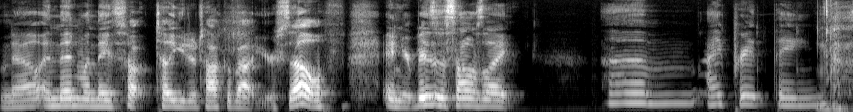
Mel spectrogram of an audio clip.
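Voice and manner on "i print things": very soft, very slow, hushed, drawn-out little mouse voice. Recalling introducing their business to a group, in a little mouse voice. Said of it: "little mouse voice".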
